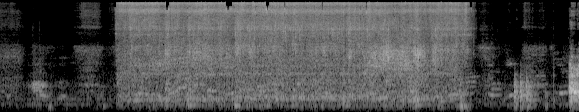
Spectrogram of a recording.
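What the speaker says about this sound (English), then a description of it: "I'll just run some water over just to kind of get any schmutz off it." Tap water runs steadily over a ham in a kitchen sink, a close, even splashing hiss that starts abruptly, holds for about five seconds, then cuts off, with faint handling noises before and after.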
